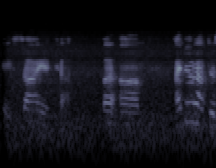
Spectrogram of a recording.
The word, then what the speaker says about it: Sayaka: Sayaka. Sayaka. Gosh, Cody, you're so American. Syllables, Cody. Yes, Sayaka.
